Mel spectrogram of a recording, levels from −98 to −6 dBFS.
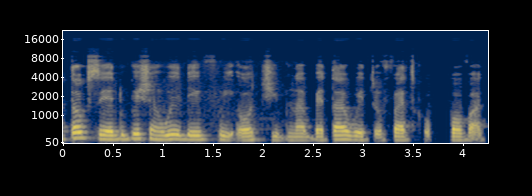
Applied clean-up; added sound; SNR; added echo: none; none; none; none.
